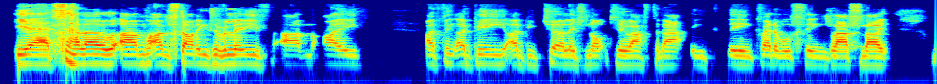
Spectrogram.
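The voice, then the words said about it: Slightly hoarse, worn-out voice. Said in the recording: “My voice is still a little bit hoarse ... my voice is a little bit worn out”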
